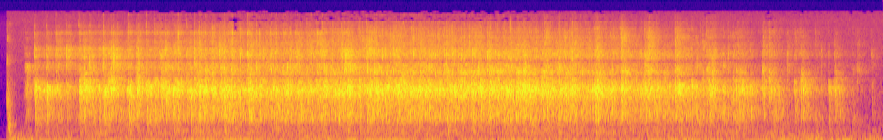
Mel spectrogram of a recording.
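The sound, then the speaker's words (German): Steady applause from a crowd, a dense crackle of many hands clapping at once, holding an even loudness for about eight seconds before thinning out at the end. No one speaks over it. “Uh, einmal bitte Applaus für Nels Nelsnatche Nebenfakten.”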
